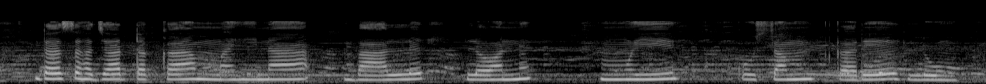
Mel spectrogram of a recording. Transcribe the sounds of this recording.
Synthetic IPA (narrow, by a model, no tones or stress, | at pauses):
d̪əsɦəd͡ʒaɾʈəkːaməɦinabalː | ɔn | mui | kusəmkəɾelum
